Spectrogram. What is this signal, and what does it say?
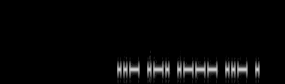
Morse code, heard as a keyed tone, about 38 wpm, 700 Hz. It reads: URJUE
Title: Code Groups - 5 Letters - 40wpm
